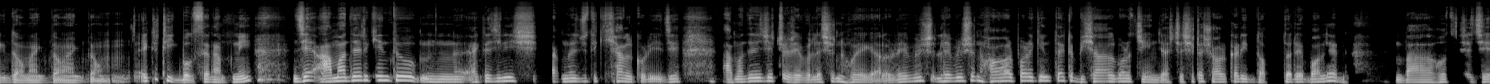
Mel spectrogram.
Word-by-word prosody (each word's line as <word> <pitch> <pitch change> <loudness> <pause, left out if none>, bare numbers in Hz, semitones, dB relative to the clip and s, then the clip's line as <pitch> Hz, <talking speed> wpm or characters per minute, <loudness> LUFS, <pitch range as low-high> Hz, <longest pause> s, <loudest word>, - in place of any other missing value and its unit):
একদম, 100 -1 0
একদম, 95 +1 -1
একদম। 85 -3 -2 0.4
এটা - - -2
ঠিক - - +2
বলছেন 105 +4 +4
আপনি 115 +4 +1 0.6
যে 180 - +7 0.2
আমাদের 170 +6 +4
কিন্তু 190 0 +3 0.3
উম 120 -1 +1 0.2
একটা 145 +5 -1
জিনিস 160 +1 +2 0.4
আমরা 135 +2 -1
যদি 140 +1 -3
খেয়াল 145 -3 +1
করি - - 0
যে 130 - +1 0.5
আমাদের 125 +6 0
এই - - -3
যেটা 160 - +1
revolution 110 +6 +1
হয়ে 110 -1 -1
গেল। - - -2 0.2
রেভু 135 +5 -1 0.3
revolution 165 +4 +1
হওয়ার 155 +3 +1
পরে 175 0 +2
কিন্তু 170 -1 -1
একটা - - -2
বিশাল 140 +1 +1
বড় 140 - +1
চেঞ্জ 110 -3 -1
আসছে 105 - -3
সেটা 140 - -2
সরকারি 125 +2 -1
দপ্তরে - - -1
বলেন 150 +7 +1 0.7
বা 105 - +1 0.2
হচ্ছে 120 0 -6
যে 115 -1 0
130 Hz, 165 wpm, -22 LUFS, 110-155 Hz, 0.7 s, যে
